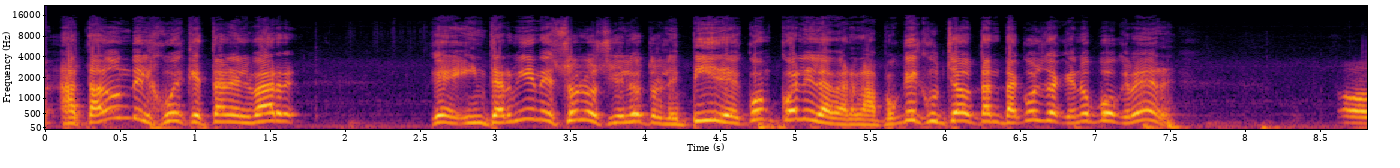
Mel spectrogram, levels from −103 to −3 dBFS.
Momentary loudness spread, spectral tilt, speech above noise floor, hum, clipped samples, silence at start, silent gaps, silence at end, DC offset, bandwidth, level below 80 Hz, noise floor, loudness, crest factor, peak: 5 LU; -5.5 dB/octave; 33 dB; none; under 0.1%; 0 s; none; 0 s; under 0.1%; 13 kHz; -44 dBFS; -53 dBFS; -20 LUFS; 14 dB; -6 dBFS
